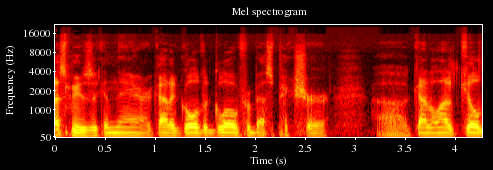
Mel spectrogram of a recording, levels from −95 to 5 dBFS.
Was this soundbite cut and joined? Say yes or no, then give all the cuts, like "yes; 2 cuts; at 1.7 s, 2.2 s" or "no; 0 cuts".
no; 0 cuts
